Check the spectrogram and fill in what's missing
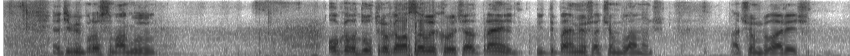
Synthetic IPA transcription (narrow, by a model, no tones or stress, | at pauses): jatʲɪbʲepɾost̪əmɐɡu | okəlˠəd̪vuxt̪ɾʲo̞xɡəlˠɐsavɨxkɾot͡ʃɪɐt̪̚pɾavʲɪtʲit̪ɨpɐjmʲoʂɐt͡ɕo̞mbɨlˠanot͡ɕ | ɐ̰t͡ɕombɨlˠaɾʲet͡ɕ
